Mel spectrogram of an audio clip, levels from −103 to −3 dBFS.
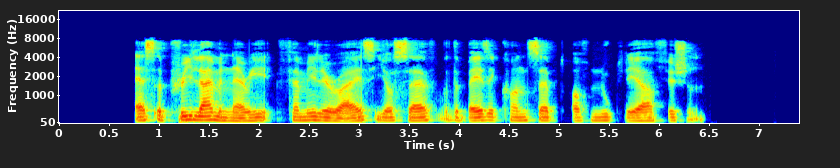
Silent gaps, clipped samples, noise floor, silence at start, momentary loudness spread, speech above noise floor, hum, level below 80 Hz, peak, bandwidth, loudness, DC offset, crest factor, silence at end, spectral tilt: none; under 0.1%; under -90 dBFS; 0.75 s; 11 LU; over 67 dB; none; -58 dBFS; -4 dBFS; 8 kHz; -23 LUFS; under 0.1%; 20 dB; 0.95 s; -5.5 dB/octave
